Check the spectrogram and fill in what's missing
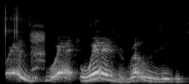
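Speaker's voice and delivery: halting impression with odd pauses; Christopher Walken. Shown as a demonstration. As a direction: stretch and break the words oddly. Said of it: "Christopher Walken".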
